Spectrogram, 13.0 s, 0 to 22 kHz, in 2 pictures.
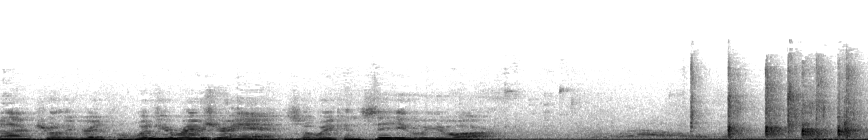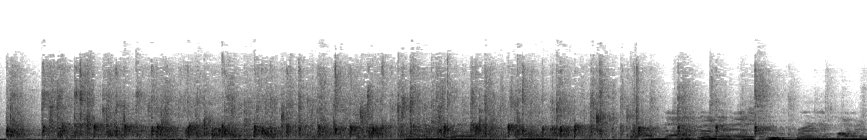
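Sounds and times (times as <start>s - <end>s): low hum: 0.0s - 13.0s
audience applauding: 5.4s - 13.0s.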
